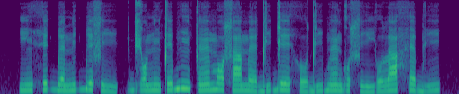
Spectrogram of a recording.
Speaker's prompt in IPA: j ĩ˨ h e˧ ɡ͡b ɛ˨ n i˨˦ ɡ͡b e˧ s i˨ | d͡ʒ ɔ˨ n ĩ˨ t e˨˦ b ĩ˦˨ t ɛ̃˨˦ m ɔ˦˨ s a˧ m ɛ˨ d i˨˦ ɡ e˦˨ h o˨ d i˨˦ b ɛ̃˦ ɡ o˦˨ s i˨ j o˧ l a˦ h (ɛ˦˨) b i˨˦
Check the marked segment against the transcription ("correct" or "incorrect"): correct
